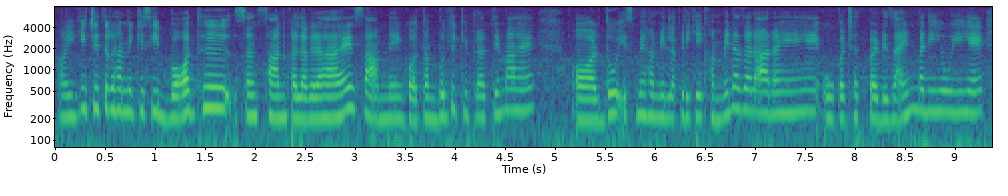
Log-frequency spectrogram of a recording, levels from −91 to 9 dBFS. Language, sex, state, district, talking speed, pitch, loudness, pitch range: Hindi, female, Jharkhand, Jamtara, 225 wpm, 225 Hz, -20 LUFS, 205-255 Hz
